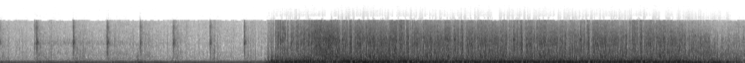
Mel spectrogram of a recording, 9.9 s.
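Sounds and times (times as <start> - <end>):
evenly spaced ticks: 0.0 - 3.5
first French atomic bomb test explosion in the Algerian Sahara: 3.6 - 9.9.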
